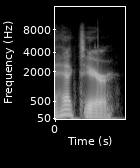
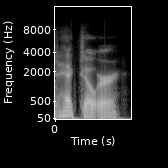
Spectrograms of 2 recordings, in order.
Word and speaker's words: hectare: Aries 2.47 one acres is a hectare not hecto her and 1 million ohms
